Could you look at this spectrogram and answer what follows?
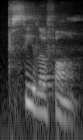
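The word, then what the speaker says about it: xylofoon: we do in english they still pronounce it as a ks sound so this is xcelophone xilophon the z is pronounced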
